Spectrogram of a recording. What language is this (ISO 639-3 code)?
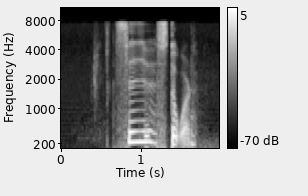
swe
